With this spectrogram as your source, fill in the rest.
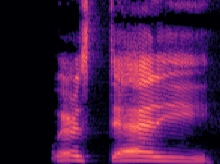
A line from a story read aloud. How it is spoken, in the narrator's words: he whined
